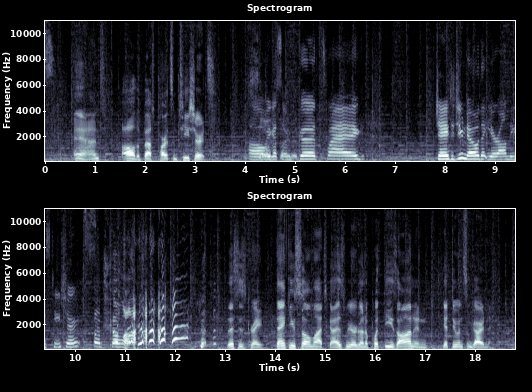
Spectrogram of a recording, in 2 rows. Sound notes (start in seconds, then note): 10.9 laughing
